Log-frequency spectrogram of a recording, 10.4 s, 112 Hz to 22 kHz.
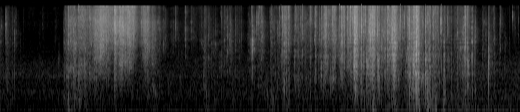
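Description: Foil wrapper of a 2020 Bowman Draft baseball card pack crinkling and tearing as it is opened by hand. It comes in two spells: from about a second in, and again from about five seconds in until shortly before the end.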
